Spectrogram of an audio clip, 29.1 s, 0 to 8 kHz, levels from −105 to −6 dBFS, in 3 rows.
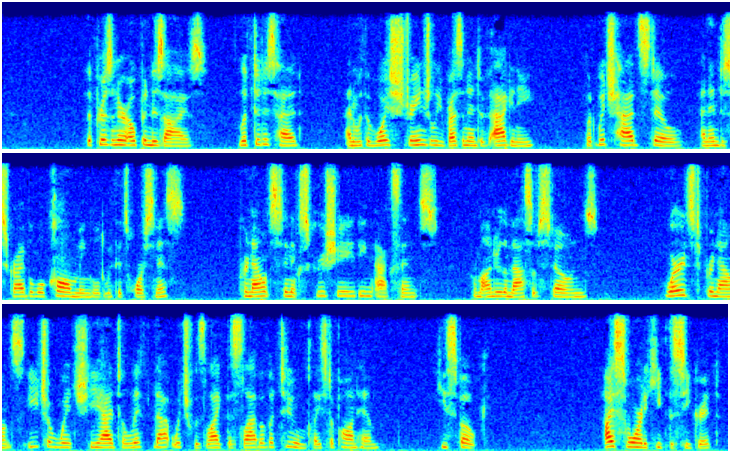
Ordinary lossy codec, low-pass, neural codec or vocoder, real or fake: AAC, 48 kbps; 7.2 kHz; none; real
